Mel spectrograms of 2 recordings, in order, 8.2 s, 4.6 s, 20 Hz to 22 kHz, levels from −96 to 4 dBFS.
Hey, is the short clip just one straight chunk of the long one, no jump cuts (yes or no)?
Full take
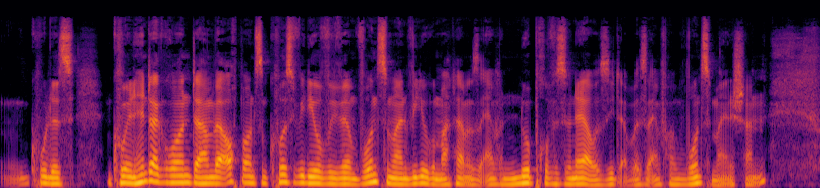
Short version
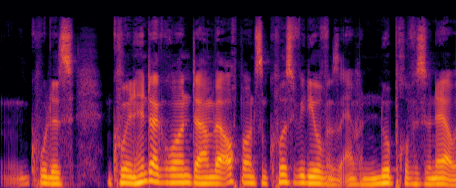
no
